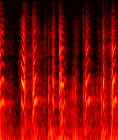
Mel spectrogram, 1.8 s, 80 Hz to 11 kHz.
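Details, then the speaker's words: LG top-load washer WT7200CW squeaks during spin with quick, high, chirpy squeaks: the plastic tub rubs a pattern on a textured pad inside, viewed from the back. Duct tape over the pad stops the squeak. "that's the plastic tub up against that textured pad over here i just put a piece of duct tape in it's not it's no longer textured it doesn't squeak"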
